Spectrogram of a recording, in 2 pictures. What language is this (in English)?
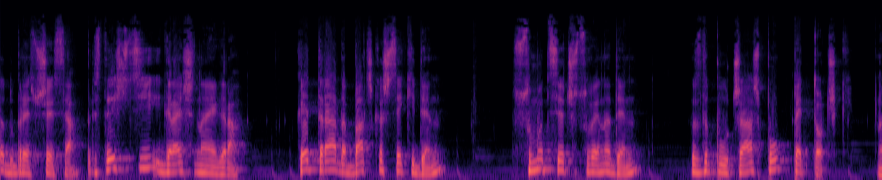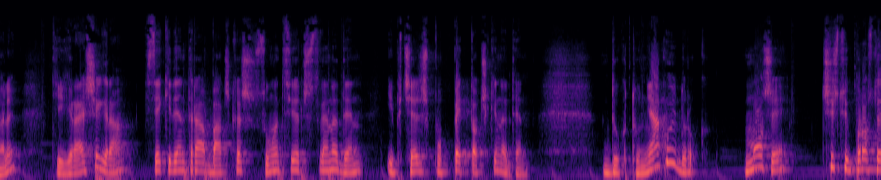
Bulgarian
